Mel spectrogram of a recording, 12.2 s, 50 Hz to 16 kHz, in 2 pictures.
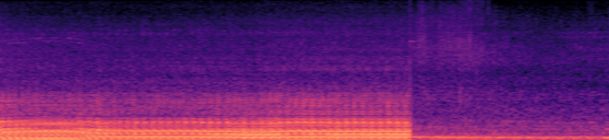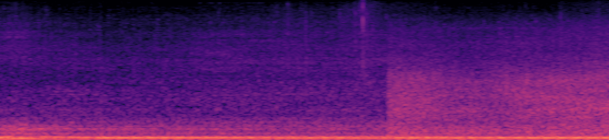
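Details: Flood-damaged auction 2007 Chrysler 300 SRT8 with the 6.1 V8, running after repairs: a loud blip settles into a low, steady, even burble with no misses or knocks. Normal, healthy idle.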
